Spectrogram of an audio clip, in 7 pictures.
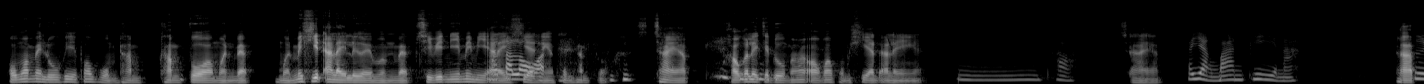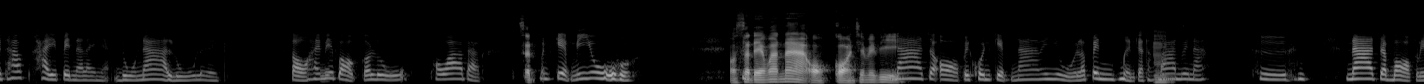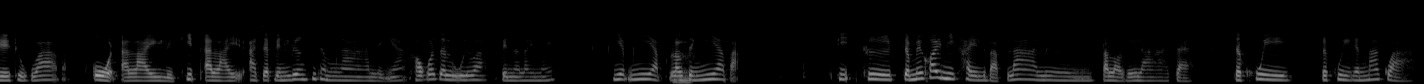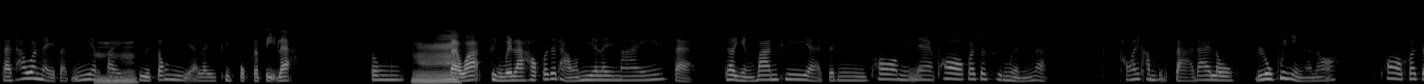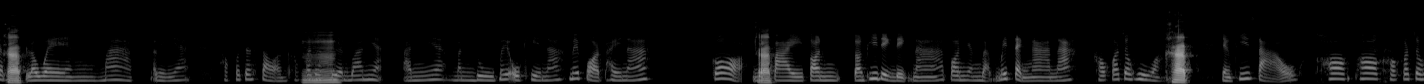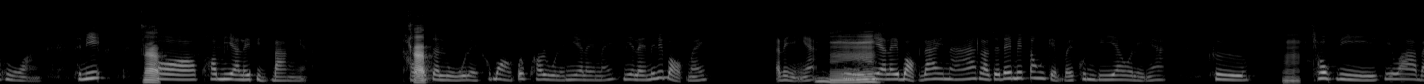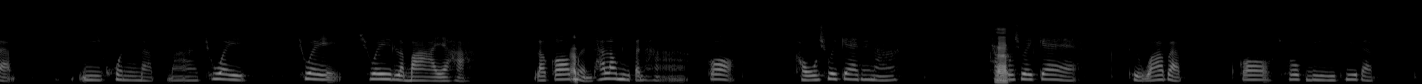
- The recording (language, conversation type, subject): Thai, unstructured, อะไรคือสิ่งที่ทำให้คุณรู้สึกใกล้ชิดกับครอบครัวมากขึ้น?
- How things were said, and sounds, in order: other background noise; distorted speech; chuckle; tapping; static; laughing while speaking: "อยู่"; chuckle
